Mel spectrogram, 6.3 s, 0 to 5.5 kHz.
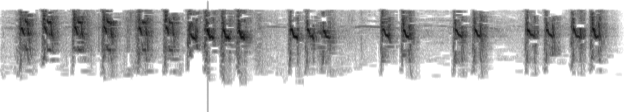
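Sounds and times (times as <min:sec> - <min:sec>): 
campo flicker calling: 0:00.0 - 0:06.2.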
